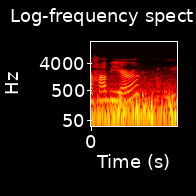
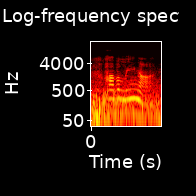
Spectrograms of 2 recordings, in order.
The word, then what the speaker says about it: Javelina: The Javiera? Javelina.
